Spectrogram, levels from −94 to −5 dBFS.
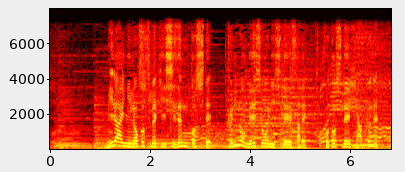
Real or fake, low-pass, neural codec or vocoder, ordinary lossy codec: real; 7.2 kHz; none; none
